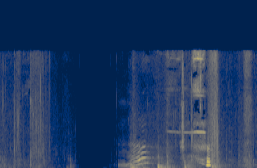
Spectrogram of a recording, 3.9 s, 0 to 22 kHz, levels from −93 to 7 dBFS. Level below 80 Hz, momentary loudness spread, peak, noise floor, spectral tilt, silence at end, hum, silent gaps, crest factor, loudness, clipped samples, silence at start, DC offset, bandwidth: -74 dBFS; 28 LU; 0 dBFS; -66 dBFS; -3 dB/octave; 0.1 s; none; none; 28 dB; -24 LUFS; under 0.1%; 1.9 s; under 0.1%; 15.5 kHz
